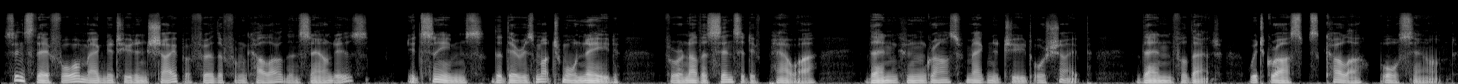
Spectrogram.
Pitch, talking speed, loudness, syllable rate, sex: 90 Hz, 155 wpm, -21 LUFS, 5.0 syllables/s, male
